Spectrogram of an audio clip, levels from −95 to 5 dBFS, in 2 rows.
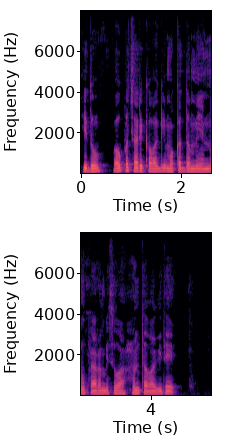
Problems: none marked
